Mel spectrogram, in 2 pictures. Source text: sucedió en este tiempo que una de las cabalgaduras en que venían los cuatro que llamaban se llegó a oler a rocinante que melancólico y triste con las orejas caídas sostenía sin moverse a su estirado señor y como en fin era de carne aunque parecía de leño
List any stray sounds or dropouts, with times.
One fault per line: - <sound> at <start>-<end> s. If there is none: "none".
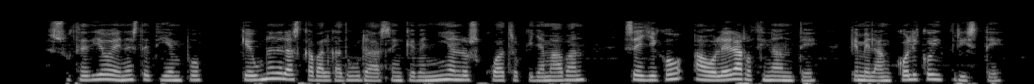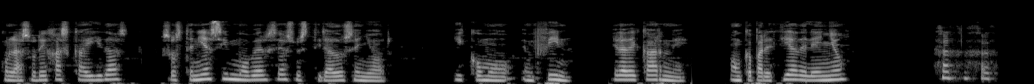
- laugh at 19.7-20.3 s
